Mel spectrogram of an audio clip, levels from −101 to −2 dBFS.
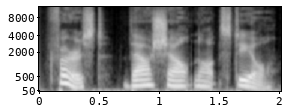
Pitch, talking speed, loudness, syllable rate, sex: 175 Hz, 150 wpm, -15 LUFS, 2.8 syllables/s, female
